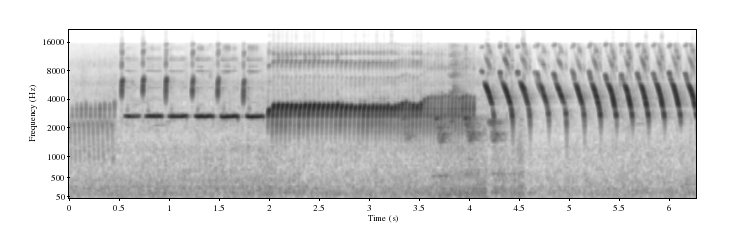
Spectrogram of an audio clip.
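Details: Yorkshire canary kept as a pet, its song moving from spaced sharp chips over a steady tone into a dense buzzing trill, then a quick run of falling whistled notes.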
